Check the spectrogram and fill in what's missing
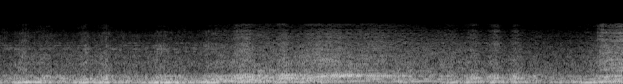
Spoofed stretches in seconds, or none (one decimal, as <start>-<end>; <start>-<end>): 1.5-3.4; 3.9-4.5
